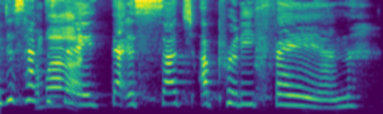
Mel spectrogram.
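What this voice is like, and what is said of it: Usual voice. Nothing is said of it.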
